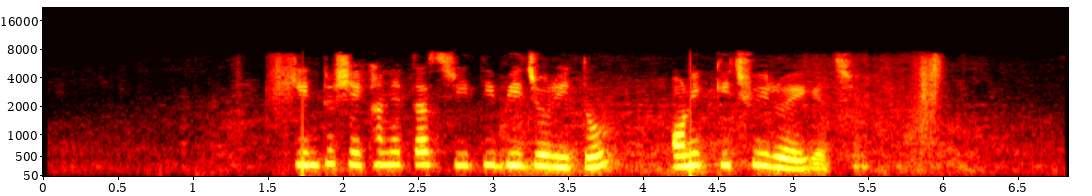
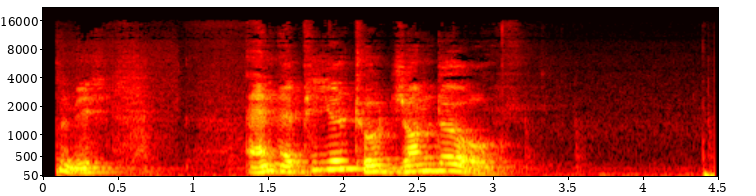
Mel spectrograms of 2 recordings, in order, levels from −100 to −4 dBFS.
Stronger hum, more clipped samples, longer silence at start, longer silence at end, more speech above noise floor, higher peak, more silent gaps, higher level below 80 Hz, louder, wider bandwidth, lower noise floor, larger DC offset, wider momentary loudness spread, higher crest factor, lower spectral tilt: neither; neither; first, 1.55 s vs 0.1 s; first, 0.85 s vs 0 s; first, 45 dB vs 32 dB; first, -4 dBFS vs -12 dBFS; neither; about the same, -54 dBFS vs -50 dBFS; first, -20 LUFS vs -28 LUFS; second, 7.6 kHz vs 16 kHz; first, -65 dBFS vs -59 dBFS; neither; about the same, 19 LU vs 20 LU; about the same, 18 dB vs 18 dB; second, -5 dB/octave vs -7 dB/octave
